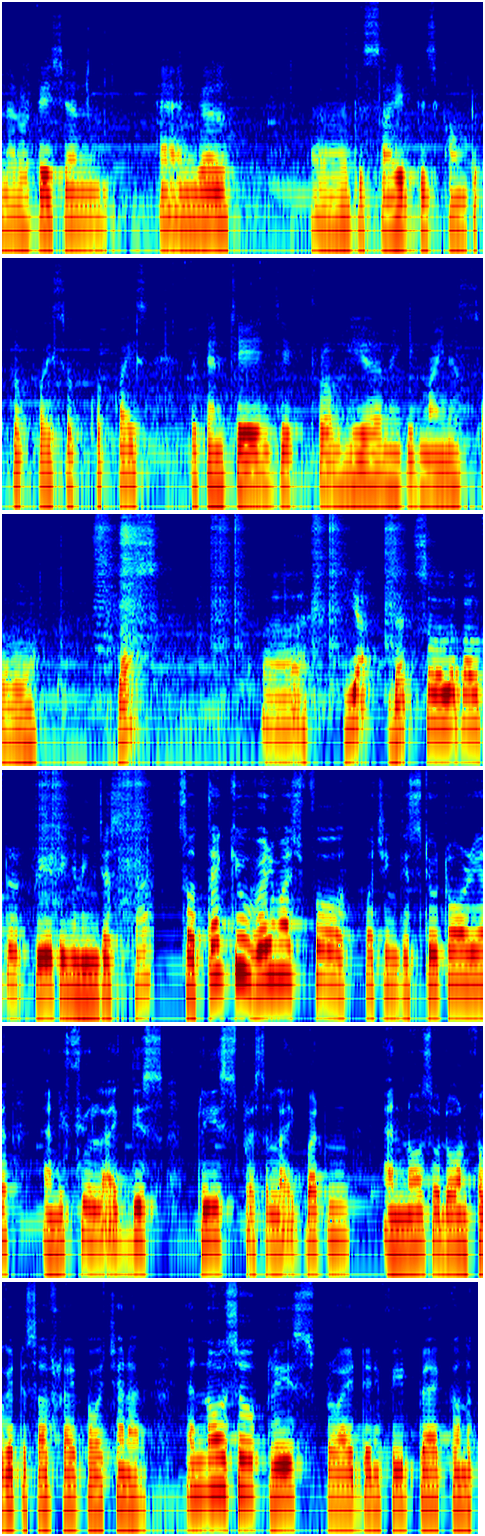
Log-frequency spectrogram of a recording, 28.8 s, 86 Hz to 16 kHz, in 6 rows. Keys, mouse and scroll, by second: 4.9 right click, 5.6 right click, 6.2-7.6 scroll down 5, 7.6 scroll up 3, 8.8-9.9 scroll down 2, 11.4-11.9 scroll up 5, 12.6 right click, 14.4 g.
